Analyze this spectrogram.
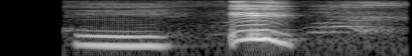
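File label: "ti3yu4", Mandarin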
